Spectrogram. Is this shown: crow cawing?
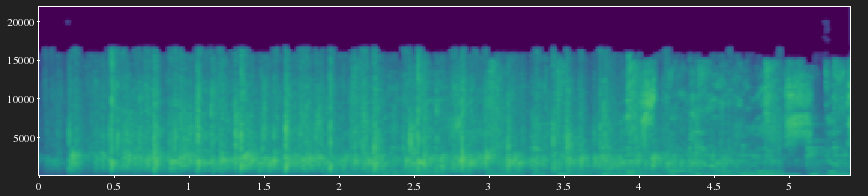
no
